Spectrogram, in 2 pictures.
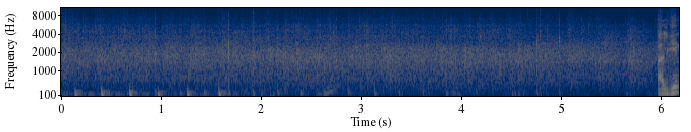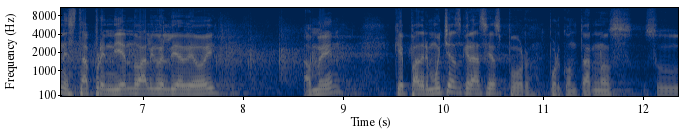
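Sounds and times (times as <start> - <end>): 
applause: 0.0 - 9.3
speech: 6.0 - 8.0, 8.6 - 12.3.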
